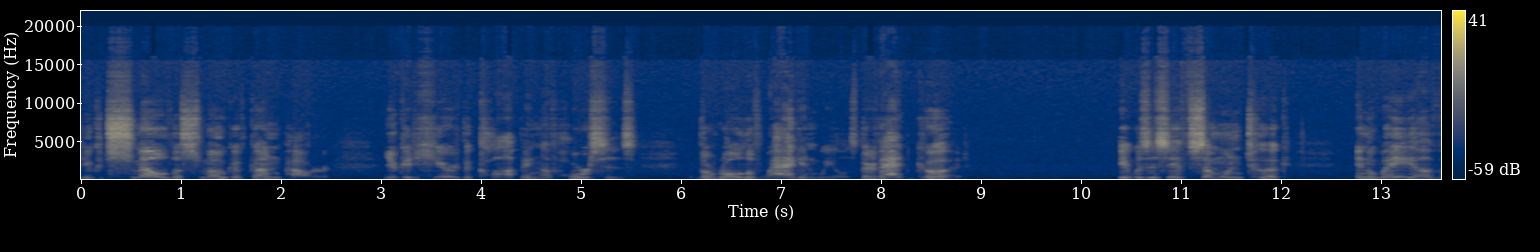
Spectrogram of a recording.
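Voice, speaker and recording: A man's voice: on the high side, pushed and bright. A man rambling informally in an ASMR music talk, musing and opinionated, often drifting into asides. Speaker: host of an ASMR channel. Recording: distant mic with hiss.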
